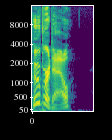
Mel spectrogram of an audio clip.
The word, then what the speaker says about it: Huberdeau: Why can't I say his name? Huberdeau. – Yeah. You're putting the R on the wrong end of the D.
